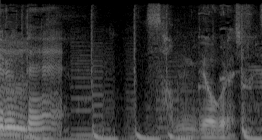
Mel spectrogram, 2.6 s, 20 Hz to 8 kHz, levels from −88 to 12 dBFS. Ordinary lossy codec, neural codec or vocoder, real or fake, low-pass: none; none; real; 7.2 kHz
